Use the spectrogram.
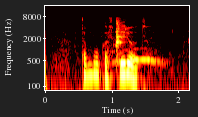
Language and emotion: Russian, neutral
